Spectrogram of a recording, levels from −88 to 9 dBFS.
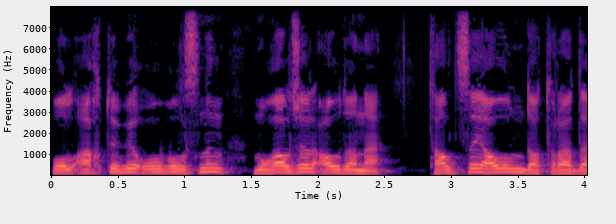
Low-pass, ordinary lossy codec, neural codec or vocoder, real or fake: none; none; none; real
